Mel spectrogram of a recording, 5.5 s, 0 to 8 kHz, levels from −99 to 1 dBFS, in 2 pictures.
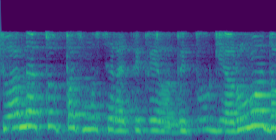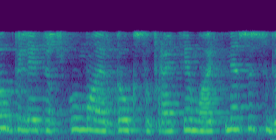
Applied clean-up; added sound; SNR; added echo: none; none; none; reverberation time 0.6 s.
